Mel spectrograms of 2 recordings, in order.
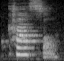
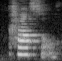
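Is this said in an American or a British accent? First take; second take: British; British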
